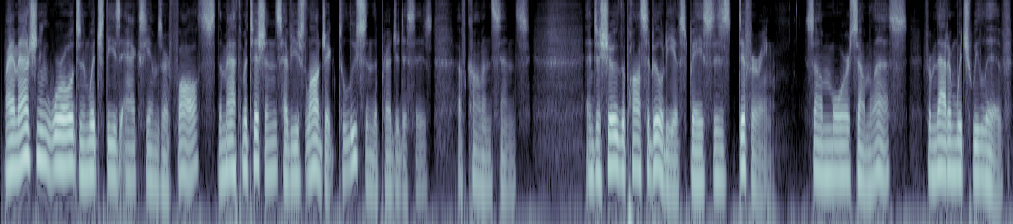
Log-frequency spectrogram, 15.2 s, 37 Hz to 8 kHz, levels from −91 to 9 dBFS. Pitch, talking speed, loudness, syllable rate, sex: 120 Hz, 145 wpm, -20 LUFS, 4.9 syllables/s, male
